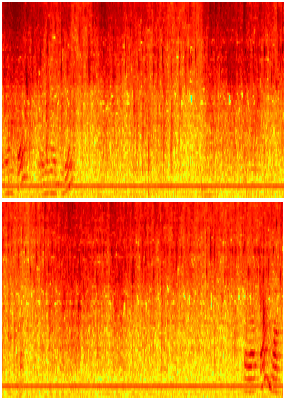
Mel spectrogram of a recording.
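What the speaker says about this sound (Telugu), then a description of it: "ఆయిల్ వేడైపోయింది. ఇప్పుడు మనం ఆవాలు వేసుకున్నాం, తర్వాత ఎర్రగడ్డలు," Mustard seeds and onions frying in hot oil for a drumstick kurma, a constant loud sizzle with faint popping, running alone for several seconds under a steady low hum.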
